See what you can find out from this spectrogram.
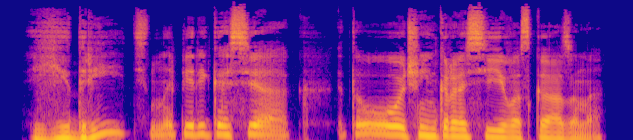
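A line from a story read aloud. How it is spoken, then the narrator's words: Dreamy drawl. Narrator (Russian): мечтательно протянул белобрысый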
